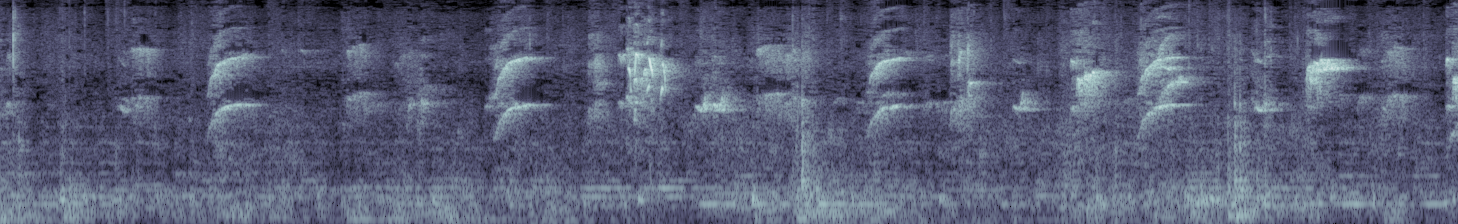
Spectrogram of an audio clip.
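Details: Creamino canary singing: bursts of bright, warbled syllables with sweeping and rising notes, delivered in short phrases separated by brief pauses, over a faint low background hum.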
